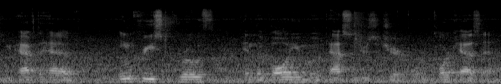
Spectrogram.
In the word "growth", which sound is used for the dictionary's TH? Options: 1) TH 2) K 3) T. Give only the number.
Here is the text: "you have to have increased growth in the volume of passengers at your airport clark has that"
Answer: 1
